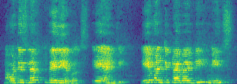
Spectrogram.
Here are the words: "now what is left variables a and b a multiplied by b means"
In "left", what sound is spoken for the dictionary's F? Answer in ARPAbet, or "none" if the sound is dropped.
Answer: F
